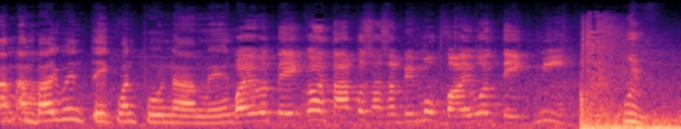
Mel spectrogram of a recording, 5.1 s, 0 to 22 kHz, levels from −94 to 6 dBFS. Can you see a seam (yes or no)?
no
